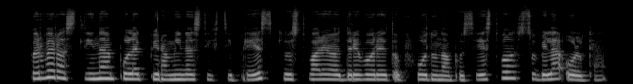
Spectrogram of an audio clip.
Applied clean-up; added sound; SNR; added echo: none; none; none; none.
